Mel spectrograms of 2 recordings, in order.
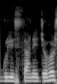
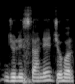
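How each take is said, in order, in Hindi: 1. यह नाम g ध्वनि से शुरू होता है। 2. यह नाम j ध्वनि से शुरू होता है।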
